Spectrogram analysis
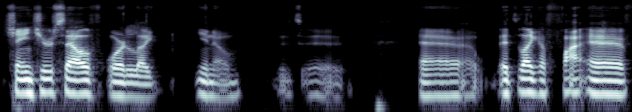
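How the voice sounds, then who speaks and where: A man's voice: medium pitch, fairly even intonation, takes it slowly, gravelly, a bit bright, dry recording, studio quality. A man with a Mexican accent co-hosting a podcast, talking casually with many fillers and hesitations. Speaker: podcast co-host. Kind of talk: casual chat.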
